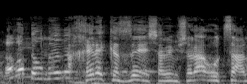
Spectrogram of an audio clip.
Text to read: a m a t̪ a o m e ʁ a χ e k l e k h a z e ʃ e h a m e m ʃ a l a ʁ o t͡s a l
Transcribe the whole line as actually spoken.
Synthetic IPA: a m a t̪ a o m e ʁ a χ e l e k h a z e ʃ e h a m e m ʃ a l a ʁ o t͡s a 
